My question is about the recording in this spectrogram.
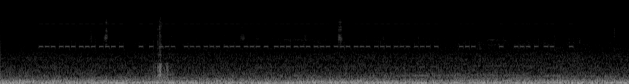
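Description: Wind buffeting the microphone as a constant low rumble. Over it runs a faint steady high-pitched whine that cuts in and out, with a few light clicks.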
